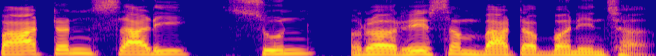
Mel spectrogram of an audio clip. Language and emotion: Nepali, neutral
